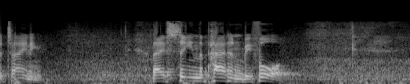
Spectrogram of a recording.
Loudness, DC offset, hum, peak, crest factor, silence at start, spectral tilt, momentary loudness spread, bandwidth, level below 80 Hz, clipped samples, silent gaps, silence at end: -22 LUFS; under 0.1%; none; -6 dBFS; 18 dB; 0 s; -2 dB/octave; 16 LU; 8 kHz; -44 dBFS; under 0.1%; none; 0 s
